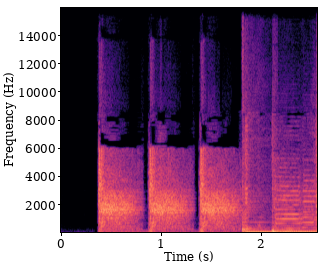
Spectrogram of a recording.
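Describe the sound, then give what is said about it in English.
Three loud, sharp face slaps in an ABC television promo land in steady succession about half a second apart, each ringing briefly before the next, then a burst of music takes over. “Don't miss all your favorite shows, now with unexpected face slaps.”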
